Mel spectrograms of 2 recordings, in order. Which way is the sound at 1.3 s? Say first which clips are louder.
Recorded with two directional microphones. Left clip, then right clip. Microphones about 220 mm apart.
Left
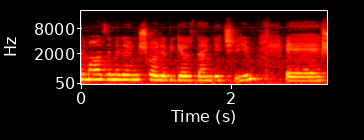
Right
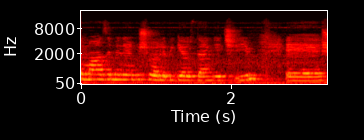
Left 13 dB; 50° left (ahead or behind).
